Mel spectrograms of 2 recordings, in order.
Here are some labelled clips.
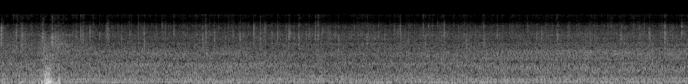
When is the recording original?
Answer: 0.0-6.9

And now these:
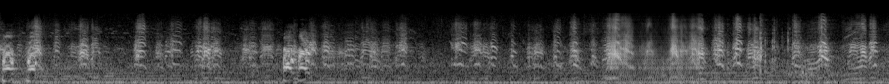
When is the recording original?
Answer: 0.0-6.1; 7.0-8.9

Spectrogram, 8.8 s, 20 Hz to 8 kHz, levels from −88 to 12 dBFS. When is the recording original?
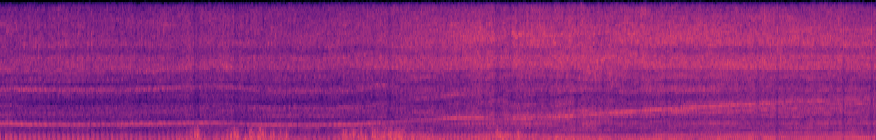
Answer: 0.0-5.1; 6.1-8.8

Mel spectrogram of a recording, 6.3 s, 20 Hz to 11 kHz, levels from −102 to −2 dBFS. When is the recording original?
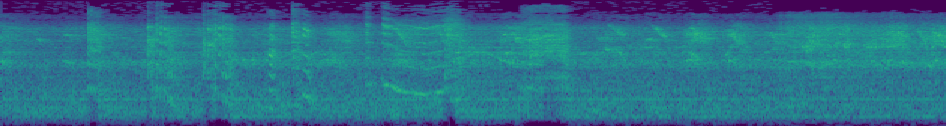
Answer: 0.0-5.2; 5.8-6.3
